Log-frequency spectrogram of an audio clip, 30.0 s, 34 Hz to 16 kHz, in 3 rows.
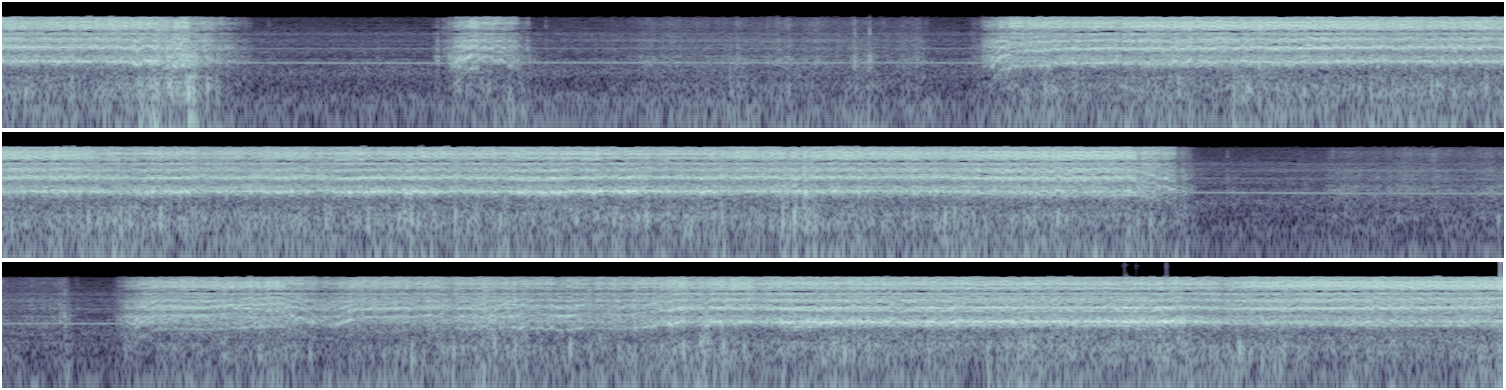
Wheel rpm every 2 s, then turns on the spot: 170, 10, 10, 110, 220, 230, 230, 230, 210, 20, 70, 140, 200, 210, 210.
4-6 18-20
